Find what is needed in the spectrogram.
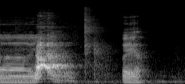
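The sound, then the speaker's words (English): A pet dog named Abby barks in an apartment, giving a few short, sharp barks spaced out over under two seconds, mixed with a speaking voice. “Gotta take care of the dog. She's like over here barking at something.”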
